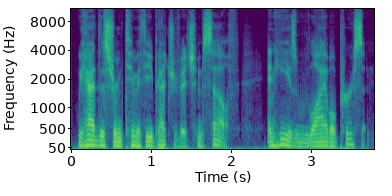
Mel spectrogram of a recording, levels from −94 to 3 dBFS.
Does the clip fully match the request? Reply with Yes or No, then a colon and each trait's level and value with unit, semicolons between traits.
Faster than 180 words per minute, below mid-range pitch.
Yes: fast, 205 wpm; low, 100 Hz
